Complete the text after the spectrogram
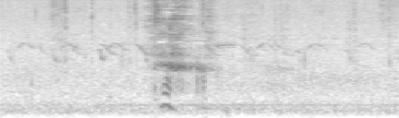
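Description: A young boy laughs.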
